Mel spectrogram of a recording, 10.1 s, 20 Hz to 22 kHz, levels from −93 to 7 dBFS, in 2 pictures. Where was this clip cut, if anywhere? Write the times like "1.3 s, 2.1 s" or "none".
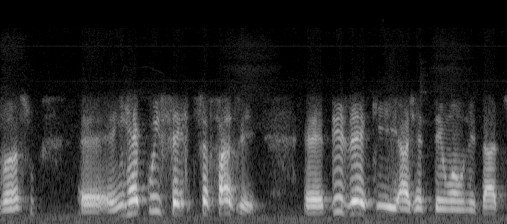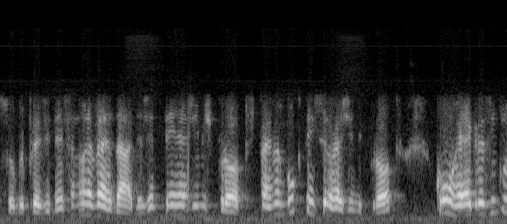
none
